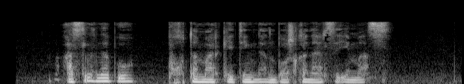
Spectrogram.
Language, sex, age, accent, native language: Uzbek, male, 25-34, Farg'ona, Uzbek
